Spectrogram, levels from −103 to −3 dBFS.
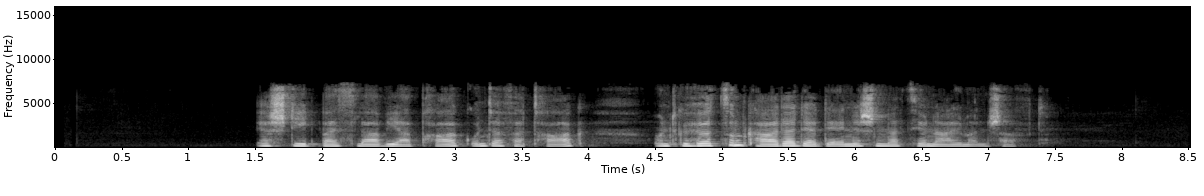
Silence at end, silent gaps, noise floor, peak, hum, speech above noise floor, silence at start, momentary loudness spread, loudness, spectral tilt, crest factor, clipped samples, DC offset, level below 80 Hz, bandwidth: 1.3 s; none; -88 dBFS; -12 dBFS; none; 60 dB; 1.55 s; 10 LU; -29 LUFS; -5.5 dB/octave; 18 dB; under 0.1%; under 0.1%; -80 dBFS; 7.4 kHz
